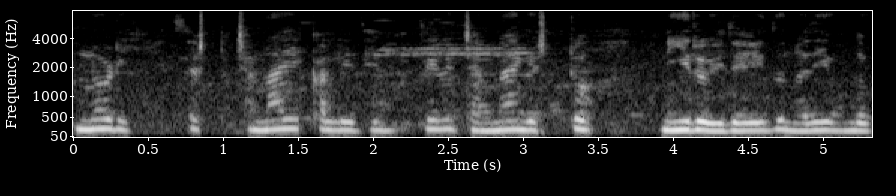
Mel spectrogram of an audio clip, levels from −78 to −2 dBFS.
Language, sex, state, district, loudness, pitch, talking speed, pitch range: Kannada, male, Karnataka, Bijapur, -20 LUFS, 195 Hz, 135 wpm, 185-210 Hz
